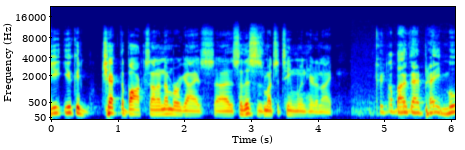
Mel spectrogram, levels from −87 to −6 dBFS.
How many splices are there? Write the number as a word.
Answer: two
